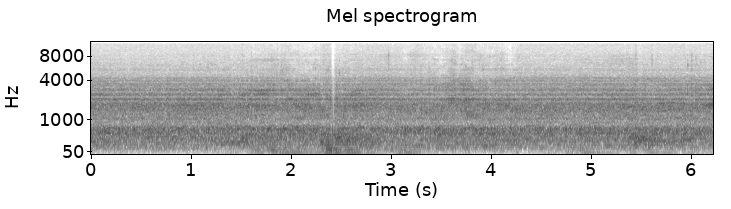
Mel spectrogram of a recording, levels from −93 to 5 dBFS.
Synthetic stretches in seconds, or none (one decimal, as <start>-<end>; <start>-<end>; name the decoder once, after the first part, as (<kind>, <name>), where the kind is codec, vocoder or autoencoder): 1.8-2.4 (codec, HILCodec); 3.1-4.3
